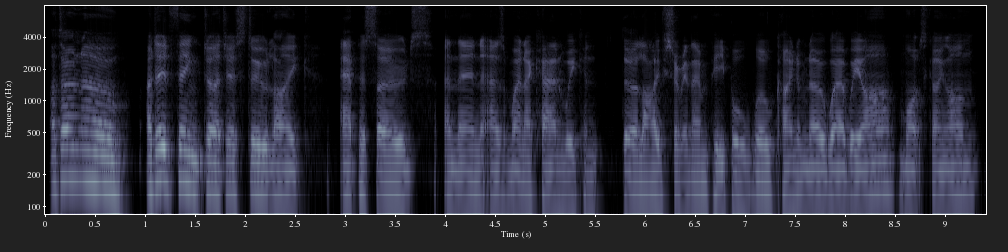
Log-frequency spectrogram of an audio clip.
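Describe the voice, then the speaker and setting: A man's voice: lowish voice, fairly even intonation, normal speed, hardly any pauses, smooth. A man with a slight cold chatting casually as a live-stream host, rambling and often repeating his phrases. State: slight head cold, sniffly. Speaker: streamer hosting a football watch-along.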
